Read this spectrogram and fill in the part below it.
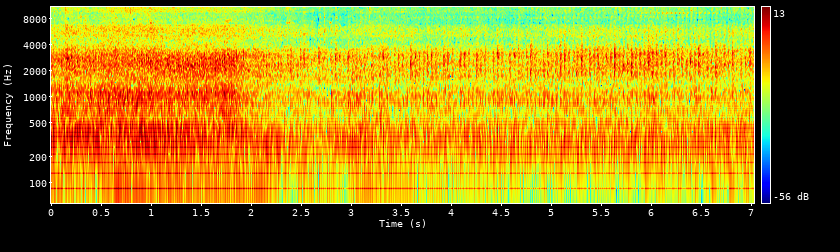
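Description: A 2018 model 1025 tractor with about 2200 engine hours idles steadily up close, a continuous low knocking diesel rumble that drops slightly in intensity after two seconds and then holds even, with no talking.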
